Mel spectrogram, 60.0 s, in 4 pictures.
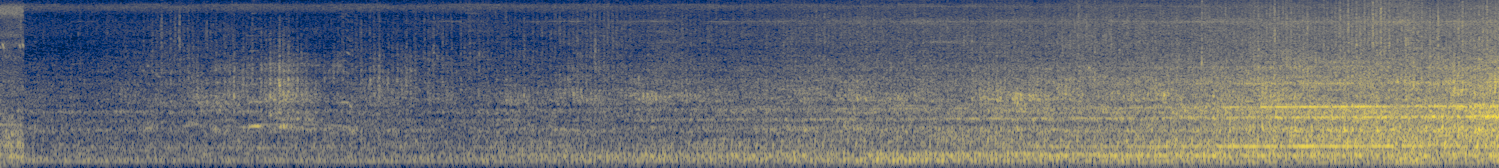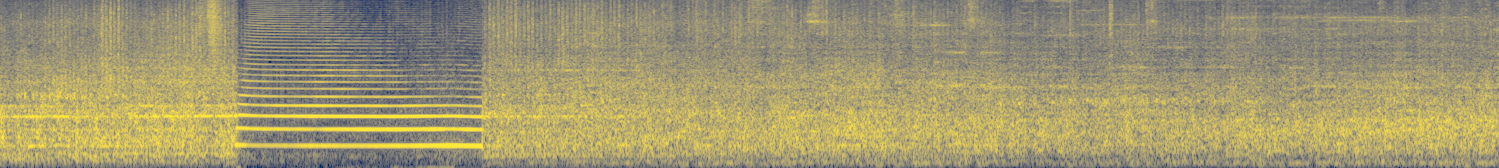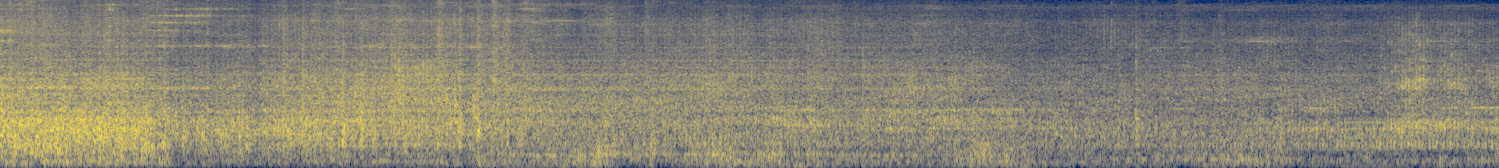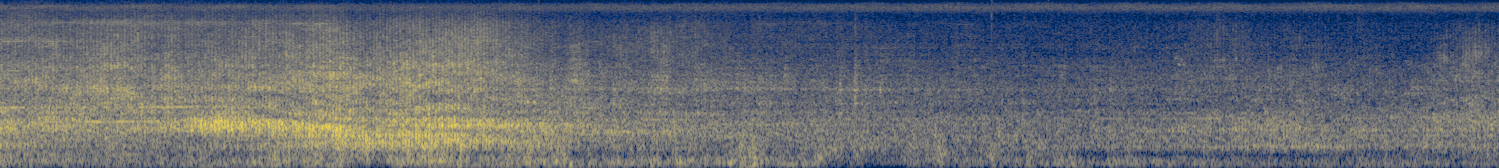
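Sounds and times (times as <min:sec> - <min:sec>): train engine and wheel noise: 0:00.0 - 0:59.9
locomotive horn blast: 0:11.7 - 0:15.9, 0:16.5 - 0:20.0.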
